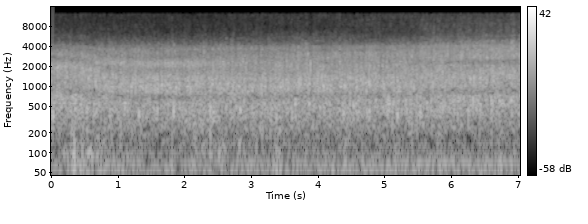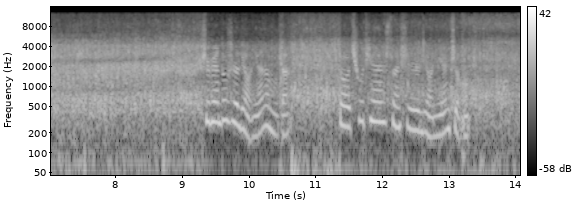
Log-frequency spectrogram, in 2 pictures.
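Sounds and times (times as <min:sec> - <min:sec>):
water rushing through furrows: 0:00.0 - 0:14.0.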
